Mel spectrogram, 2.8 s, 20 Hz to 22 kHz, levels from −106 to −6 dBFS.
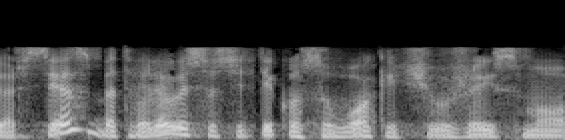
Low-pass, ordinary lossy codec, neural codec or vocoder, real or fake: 5.4 kHz; AAC, 24 kbps; none; real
